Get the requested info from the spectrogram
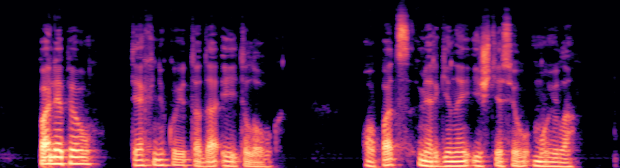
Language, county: Lithuanian, Klaipėda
